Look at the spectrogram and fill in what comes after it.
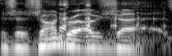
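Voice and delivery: very slow, French-sounding pronunciation. Speaker repeats a phrase to show how they said it, French-sounding pronunciation. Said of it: "Are you French?".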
